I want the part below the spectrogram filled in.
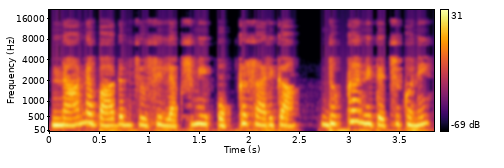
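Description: A woman narrates an animated moral storybook in a steady, expressive manner. Her voice is husky and breathy, pitched a little high. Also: normal speed.

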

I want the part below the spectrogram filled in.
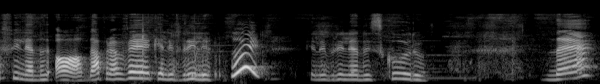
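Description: Chatty bright-voiced Brazilian mom vlogger. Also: female voice, fairly high pitch. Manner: chatty, doting, talks to her baby. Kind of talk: casual home vlog. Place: at home, bedroom.

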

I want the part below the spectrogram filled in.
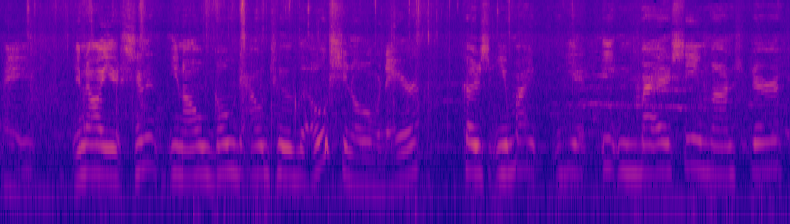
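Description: A woman's voice: a little high, recorded from a distance, close to an everyday voice. A woman playing a worried lakeside business owner who rambles through a warning in an amateur comedy skit. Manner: rambling, pleading. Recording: noisy outdoor home video.

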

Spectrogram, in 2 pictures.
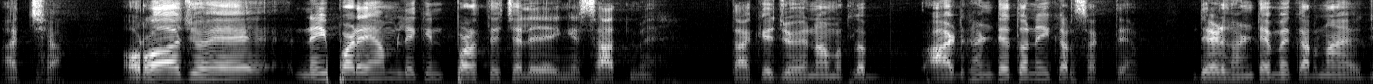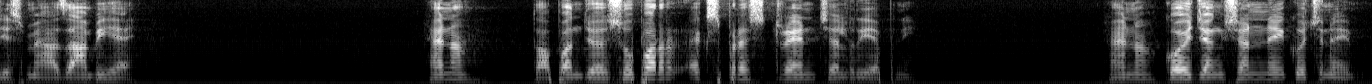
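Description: A man teaching Quran recitation in a workshop, explaining pronunciation patiently with everyday comparisons and slow, drawn-out demonstrations. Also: fairly high pitch, pushed and bright.

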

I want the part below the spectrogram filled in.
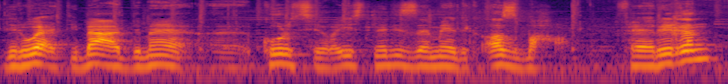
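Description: Egyptian guy hosting a sports talk show, talks really quick, hammers his points home. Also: mid-range voice, faint music behind. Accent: Egyptian Arabic. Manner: emphatic, explaining step by step.

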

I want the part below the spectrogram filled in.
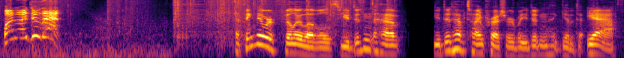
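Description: A man's voice: medium pitch, sing-song, normal speed, a little hiss or hum. A man streaming a video game, talking casually through his play with sudden frustrated outbursts and self-mocking jokes. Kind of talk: casual gameplay commentary.

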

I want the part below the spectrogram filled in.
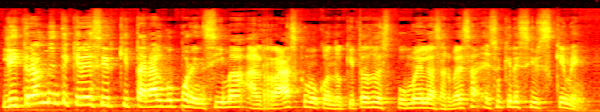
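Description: Profesor mexicano explicando fonética. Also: male voice, sits high, a little mellow. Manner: explanatory, repeats examples, addresses class as señores. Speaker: English teacher. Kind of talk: phonetics lesson.

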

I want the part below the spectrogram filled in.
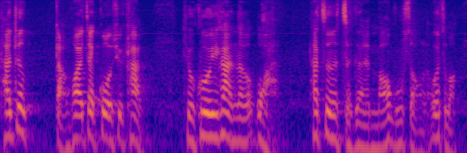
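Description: A studio guest with a Taiwanese accent telling a ghost story on a talk show, talking quickly with many restarts and Hokkien phrases mixed in. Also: mid-range voice, darkish tone, husky. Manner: fast, hesitant, mixes in Hokkien phrases.

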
